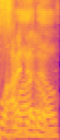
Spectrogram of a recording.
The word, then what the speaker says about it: Slidell: The proper pronunciation is Slidell.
